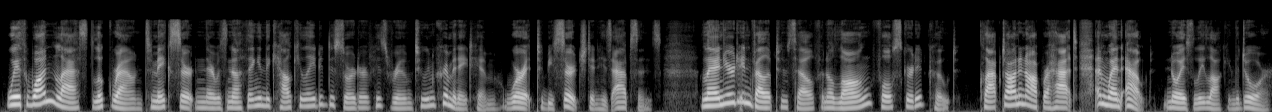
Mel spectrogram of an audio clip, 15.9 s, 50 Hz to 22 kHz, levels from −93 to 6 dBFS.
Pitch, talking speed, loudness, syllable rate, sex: 185 Hz, 190 wpm, -20 LUFS, 5.5 syllables/s, female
